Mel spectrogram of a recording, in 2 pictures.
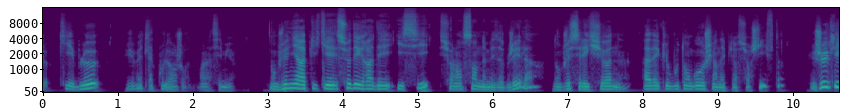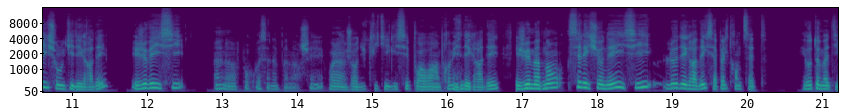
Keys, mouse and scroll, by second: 0.7 click, 1.2 click, 2.6 click, 3.0 click, 4.5 click, 5.0 shift+click, 5.5 shift+click, 6.2 shift+click, 7.1 shift+click, 7.9 shift+click, 8.6 shift+click, 10.8 click, 12.3 click, 13.5-15.2 drag, 17.0 click, 19.8 click.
